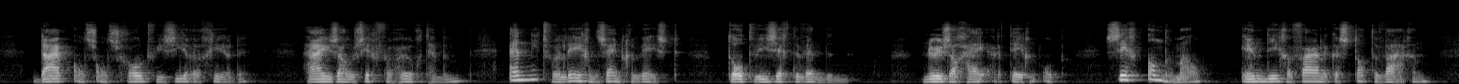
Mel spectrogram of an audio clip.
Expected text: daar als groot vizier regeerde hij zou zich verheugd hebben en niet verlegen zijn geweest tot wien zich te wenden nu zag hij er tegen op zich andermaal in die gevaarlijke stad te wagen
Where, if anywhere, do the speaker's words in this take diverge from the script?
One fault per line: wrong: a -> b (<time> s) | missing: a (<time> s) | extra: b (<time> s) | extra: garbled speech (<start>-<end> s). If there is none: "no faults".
extra: als (0.9 s)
